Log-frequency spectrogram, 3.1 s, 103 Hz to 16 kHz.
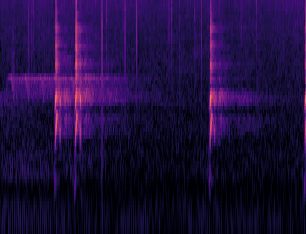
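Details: Moorhen in Matsalu reed beds, USSR, 1979 field recording: a quick pair of hard, sharp notes, a pause, then single clipped notes, over low hiss.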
